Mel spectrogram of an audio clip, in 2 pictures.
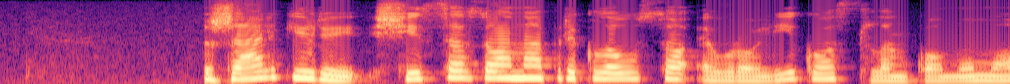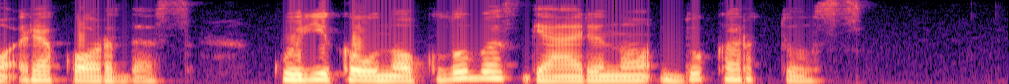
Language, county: Lithuanian, Alytus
